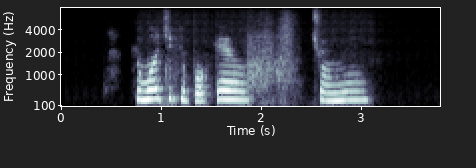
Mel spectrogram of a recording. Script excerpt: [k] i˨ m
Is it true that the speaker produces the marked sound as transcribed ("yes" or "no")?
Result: yes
